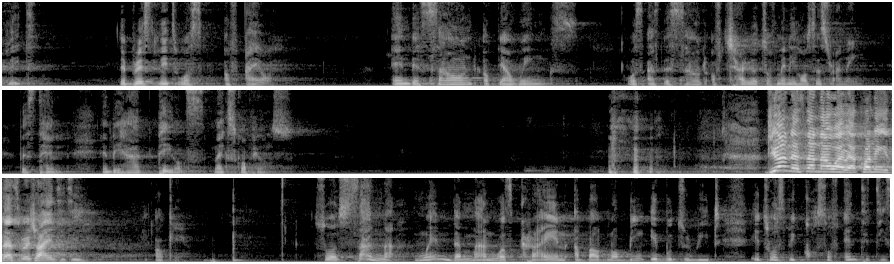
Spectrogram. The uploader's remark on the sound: Preached At First Love, UCC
